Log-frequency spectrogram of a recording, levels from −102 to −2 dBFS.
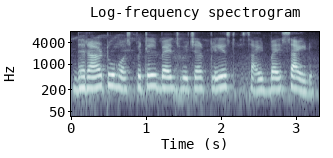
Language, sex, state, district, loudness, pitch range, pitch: English, female, Telangana, Hyderabad, -17 LUFS, 210-235 Hz, 220 Hz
